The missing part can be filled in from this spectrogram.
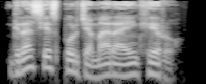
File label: welcome, phone; mexican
